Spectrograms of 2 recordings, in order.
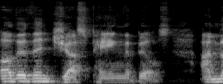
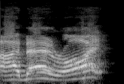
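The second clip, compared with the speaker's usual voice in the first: exaggerated bad Australian accent, very high and loud; 9 semitones higher, 6 dB louder than usual. Quoting a client's reply during an interview, imitating Belinda Carusi's Aussie accent. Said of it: "that's a bad Aussie accent".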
